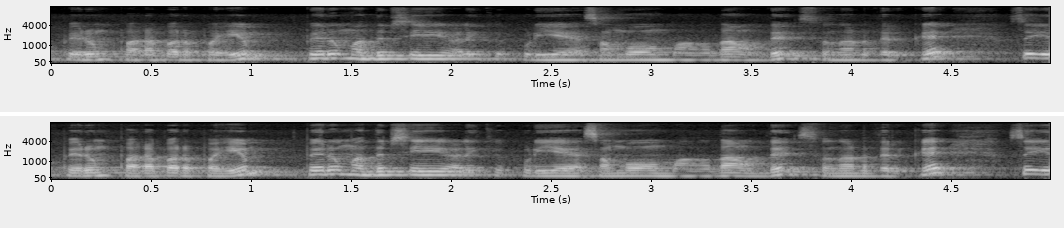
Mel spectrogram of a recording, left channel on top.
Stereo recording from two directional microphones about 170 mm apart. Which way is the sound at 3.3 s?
30° right (ahead or behind).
